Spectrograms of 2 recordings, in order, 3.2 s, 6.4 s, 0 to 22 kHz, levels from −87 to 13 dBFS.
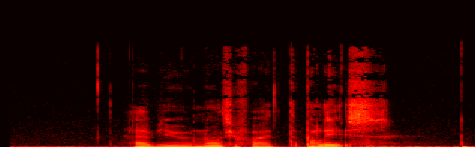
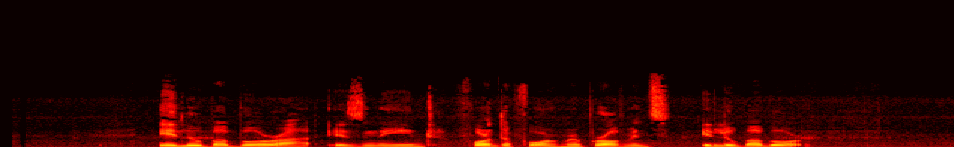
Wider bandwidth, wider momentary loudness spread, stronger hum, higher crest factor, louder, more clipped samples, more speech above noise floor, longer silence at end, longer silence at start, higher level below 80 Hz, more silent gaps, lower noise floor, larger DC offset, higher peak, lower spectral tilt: first, 15.5 kHz vs 11 kHz; first, 22 LU vs 9 LU; neither; about the same, 18 dB vs 18 dB; second, -31 LUFS vs -26 LUFS; neither; second, 23 dB vs 40 dB; second, 0 s vs 1.05 s; second, 0.15 s vs 1.05 s; first, -46 dBFS vs -74 dBFS; neither; second, -53 dBFS vs -65 dBFS; neither; second, -16 dBFS vs -8 dBFS; about the same, -5.5 dB/octave vs -6 dB/octave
